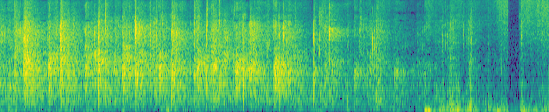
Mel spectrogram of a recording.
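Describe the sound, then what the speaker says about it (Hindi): A church congregation claps in thanks, a dense, steady round of applause lasting several seconds, fairly close and moderately loud, thinning slightly toward the end. "तालियां बजा के प्रभु को धन्यवाद।"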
